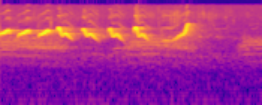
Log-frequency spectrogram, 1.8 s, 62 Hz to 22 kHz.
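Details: Brief willow warbler phrase from 17 May 2021, about eight clear, slurred whistled notes delivered rapidly in a lilting sequence, ending with a quick rising upslur.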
